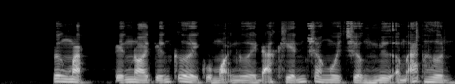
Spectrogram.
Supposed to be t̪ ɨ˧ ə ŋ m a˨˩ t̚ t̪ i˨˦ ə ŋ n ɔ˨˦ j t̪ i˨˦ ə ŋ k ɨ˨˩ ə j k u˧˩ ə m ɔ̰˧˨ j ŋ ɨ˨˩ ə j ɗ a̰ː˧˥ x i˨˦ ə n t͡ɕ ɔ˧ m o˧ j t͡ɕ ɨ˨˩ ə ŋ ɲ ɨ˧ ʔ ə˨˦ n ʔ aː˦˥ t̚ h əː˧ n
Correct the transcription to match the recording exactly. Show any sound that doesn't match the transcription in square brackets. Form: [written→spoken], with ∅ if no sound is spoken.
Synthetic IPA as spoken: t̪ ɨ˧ ə ŋ m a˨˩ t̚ t̪ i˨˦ ə ŋ n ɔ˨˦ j t̪ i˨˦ ə ŋ k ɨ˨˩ ə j k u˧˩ ə m ɔ̰˧˨ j ŋ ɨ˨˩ ə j ɗ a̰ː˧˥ x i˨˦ ə n t͡ɕ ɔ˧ [m→ŋ] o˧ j t͡ɕ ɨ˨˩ ə ŋ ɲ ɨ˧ ʔ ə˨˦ [n→m] ʔ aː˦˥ [t̚→p̚] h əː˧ n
